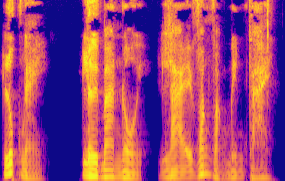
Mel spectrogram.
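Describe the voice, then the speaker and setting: A man with a low, husky voice tells a story in the first person, expressive and vivid. His tone is dark and mellow, and the pitch rises and falls widely. The recording is close and dry. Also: moderate pace, no room sound. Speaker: audiobook narrator.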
